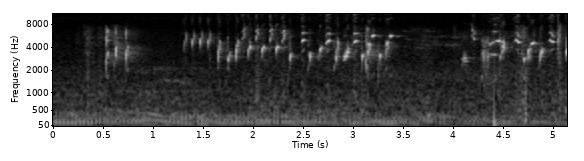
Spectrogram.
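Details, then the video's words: Song of a European goldfinch, used to bring birds from moulting quiet into summer mating fervour, with quick bursts of liquid twittering notes, a pause, then another chattering phrase over a low hum. "أخرج حسون من هدوء غيار الريش ألي هيجان الصيف فورا"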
